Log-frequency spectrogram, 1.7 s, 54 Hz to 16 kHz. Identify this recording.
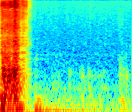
Carton move 7
Those are a few movement and rubbing sounds made with or on carton. Might get in handy when working with a carton-based world (I made them for that purpose).
Carton, effects, gamesound, movement, paper, rub, short, sound-design, sound-fx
